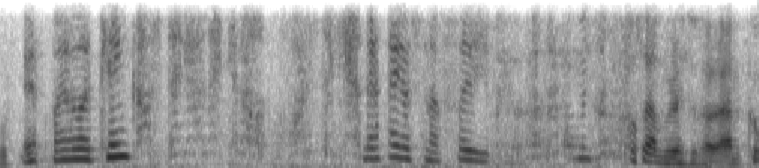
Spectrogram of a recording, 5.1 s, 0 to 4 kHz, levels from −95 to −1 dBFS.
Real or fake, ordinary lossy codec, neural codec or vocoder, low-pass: fake; Opus, 32 kbps; codec, 16 kHz in and 24 kHz out, 0.6 kbps, FocalCodec, streaming, 2048 codes; 3.6 kHz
